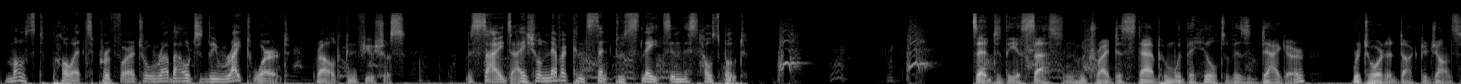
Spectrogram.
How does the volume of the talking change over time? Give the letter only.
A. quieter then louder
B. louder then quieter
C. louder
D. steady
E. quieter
D.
